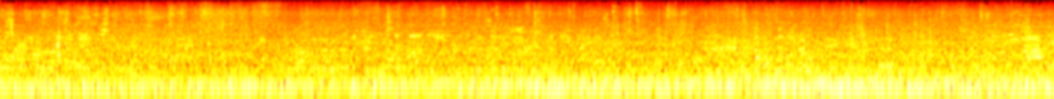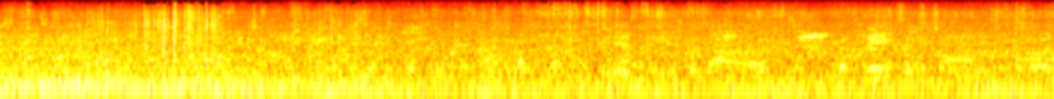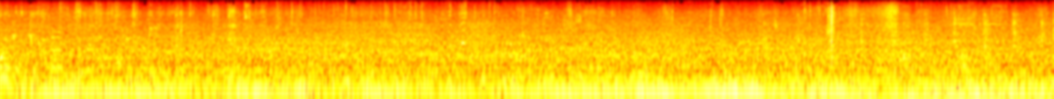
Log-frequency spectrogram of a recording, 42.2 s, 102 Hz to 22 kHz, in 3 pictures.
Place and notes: Porto, at the bank of Douro river - into a passageway
walking on the promenade. sounds of tourists enjoying the day, having food at the restaurants. walking into a passage under the buildings, passing near a window of a kitchen and a huge vent.
Porto, Portugal, 1 October 2013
